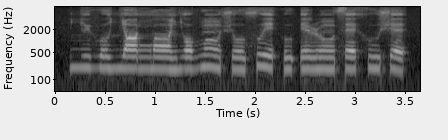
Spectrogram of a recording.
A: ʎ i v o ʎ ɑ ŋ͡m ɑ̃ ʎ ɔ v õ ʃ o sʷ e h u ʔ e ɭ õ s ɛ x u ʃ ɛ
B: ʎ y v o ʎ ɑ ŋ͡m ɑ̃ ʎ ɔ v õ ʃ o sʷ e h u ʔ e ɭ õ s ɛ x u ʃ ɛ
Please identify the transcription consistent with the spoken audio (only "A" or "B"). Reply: B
